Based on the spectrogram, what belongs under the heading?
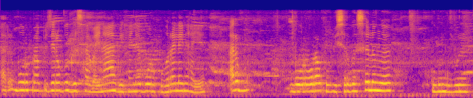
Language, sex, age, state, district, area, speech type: Bodo, female, 30-45, Assam, Udalguri, rural, spontaneous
